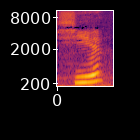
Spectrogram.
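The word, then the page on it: xie: tone 2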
